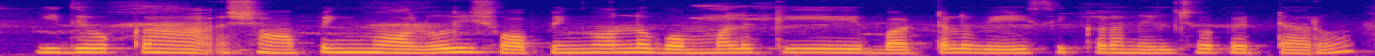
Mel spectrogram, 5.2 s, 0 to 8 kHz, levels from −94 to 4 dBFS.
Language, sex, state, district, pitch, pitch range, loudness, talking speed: Telugu, female, Telangana, Hyderabad, 195 Hz, 185-210 Hz, -16 LUFS, 140 wpm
